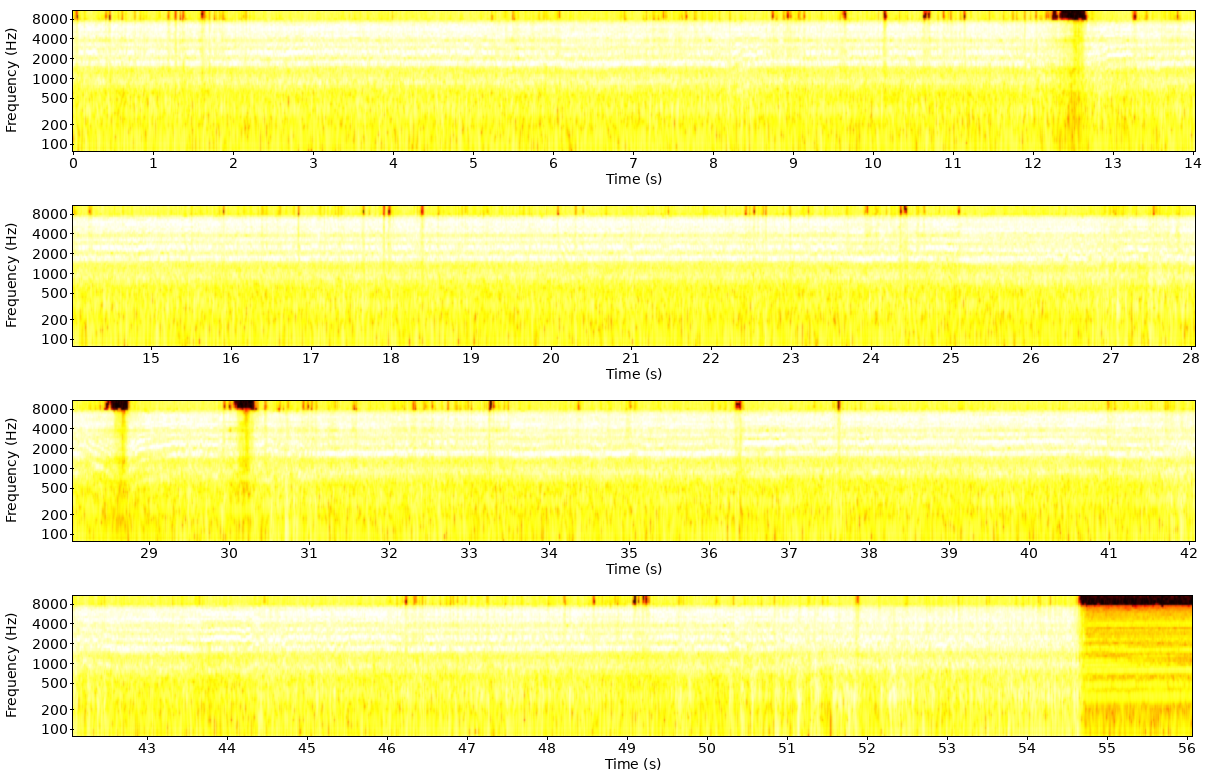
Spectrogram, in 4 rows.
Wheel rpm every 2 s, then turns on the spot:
240, 230, 230, 220, 230, 230, 130, 220, 240, 230, 230, 230, 220, 220, 140, 170, 230, 230, 220, 230, 220, 230, 210, 230, 240, 250, 270, 130.
none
